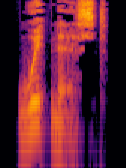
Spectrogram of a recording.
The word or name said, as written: witnessed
